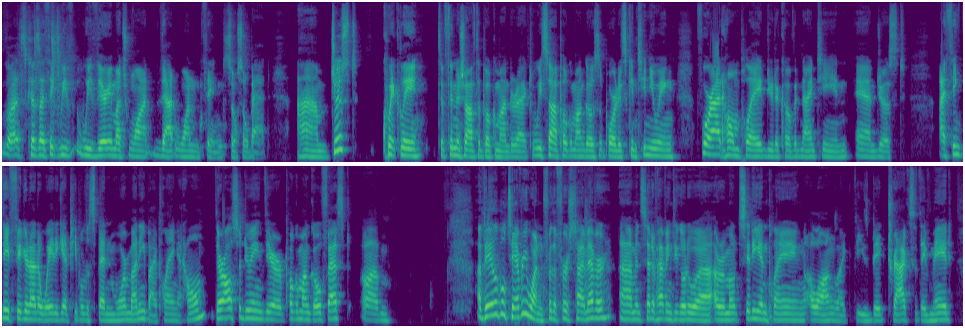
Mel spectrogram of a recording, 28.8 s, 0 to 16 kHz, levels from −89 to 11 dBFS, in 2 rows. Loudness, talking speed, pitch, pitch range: -20 LUFS, 200 wpm, 155 Hz, 140-175 Hz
